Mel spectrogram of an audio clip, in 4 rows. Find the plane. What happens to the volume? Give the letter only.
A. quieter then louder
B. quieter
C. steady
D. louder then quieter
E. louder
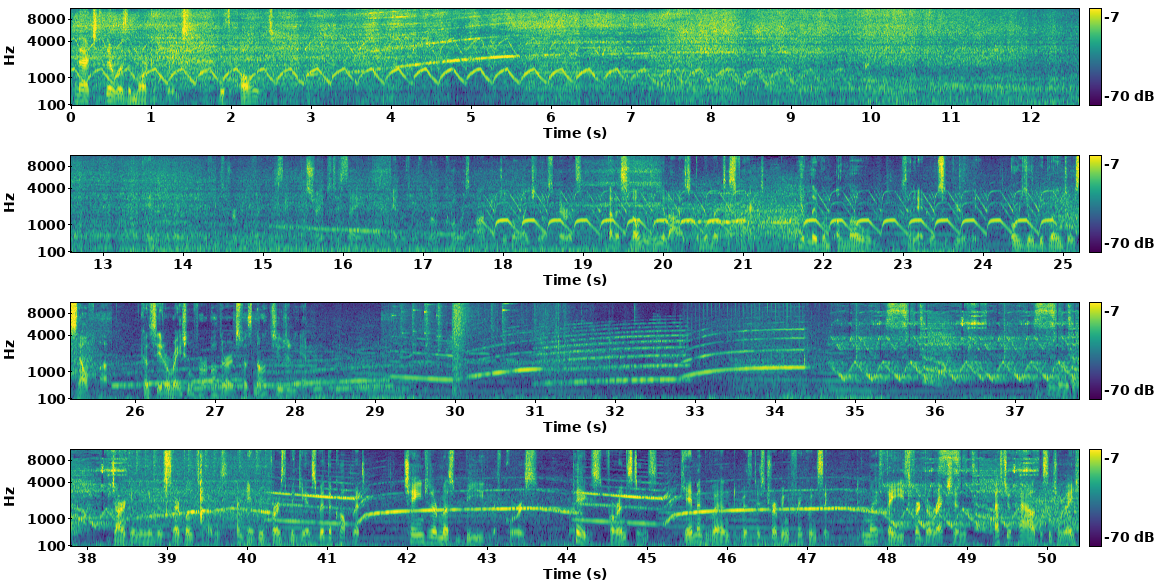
B.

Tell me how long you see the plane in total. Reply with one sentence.
You can hear the plane for 50 seconds altogether.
